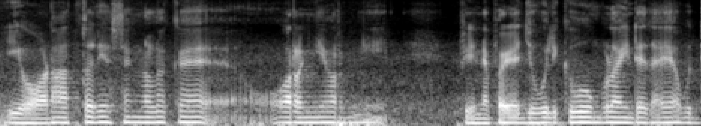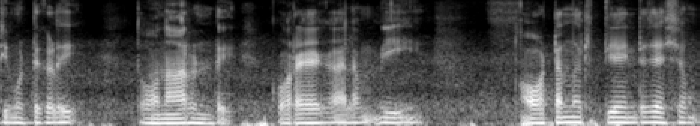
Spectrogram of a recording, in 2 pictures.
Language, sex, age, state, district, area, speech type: Malayalam, male, 30-45, Kerala, Malappuram, rural, spontaneous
